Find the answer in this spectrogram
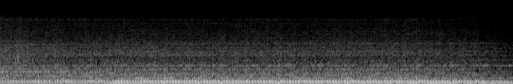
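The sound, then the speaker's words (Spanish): A car engine runs steadily at low speed while the car is parked in a parking lot, a deep continuous rumble, with a slight rise in intensity after the first second as it maneuvers slowly. “Aparcó el auto en la playa de estacionamiento.”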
